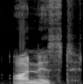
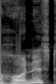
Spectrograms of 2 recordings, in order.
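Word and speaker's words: honest: ऑनेस्ट। ठीक है? वह ईमानदार है। इसको ऑनेस्ट नहीं पढ़ना है। ठीक है? इसको ऑनेस्ट पढ़ना है। एच साइलेंट रहता है।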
